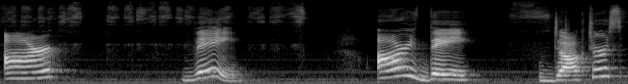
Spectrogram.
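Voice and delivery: slow teacher demo, pausing between words; "Are... they... doctors?" in separated pieces; word-by-word model. Shown as a demonstration. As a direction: build the question word by word. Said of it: "Então eu falo".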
